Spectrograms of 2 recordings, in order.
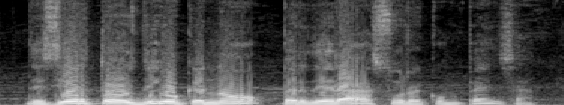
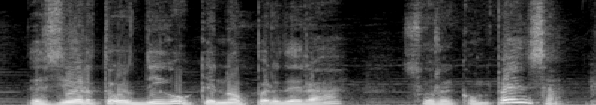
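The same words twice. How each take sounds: The two takes are said the same way.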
